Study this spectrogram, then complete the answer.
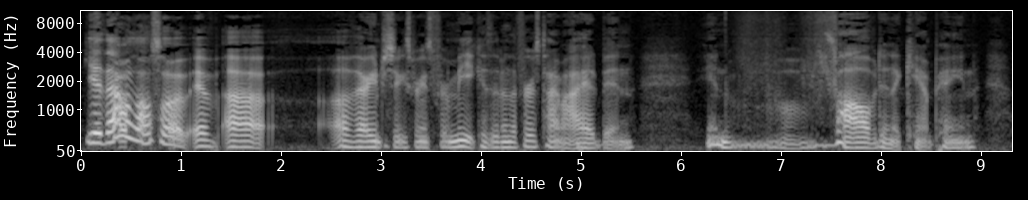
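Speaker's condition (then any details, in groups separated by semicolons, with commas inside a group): Stuttering; lifelong stutter, at times covert about stuttering, especially in childhood; cannot say Ben, difficulty with word-initial stop consonants like b, explosive sounds hard; prolonged sounds, blocks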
